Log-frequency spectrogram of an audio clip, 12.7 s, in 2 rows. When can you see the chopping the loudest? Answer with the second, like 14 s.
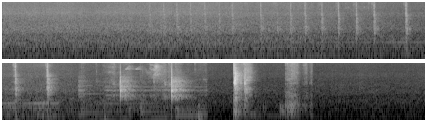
10 s.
